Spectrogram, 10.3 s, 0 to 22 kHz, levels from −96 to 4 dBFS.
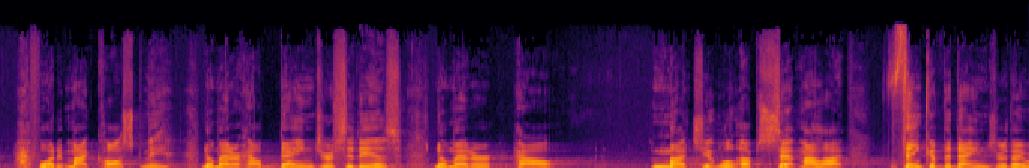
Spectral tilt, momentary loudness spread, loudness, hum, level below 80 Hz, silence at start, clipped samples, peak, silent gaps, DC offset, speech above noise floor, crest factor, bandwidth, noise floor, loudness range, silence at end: -5 dB/octave; 10 LU; -21 LUFS; none; -70 dBFS; 0.15 s; under 0.1%; 0 dBFS; none; under 0.1%; 33 dB; 22 dB; 19 kHz; -54 dBFS; 3 LU; 0 s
